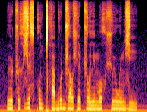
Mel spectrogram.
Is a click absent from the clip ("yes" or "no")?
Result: no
